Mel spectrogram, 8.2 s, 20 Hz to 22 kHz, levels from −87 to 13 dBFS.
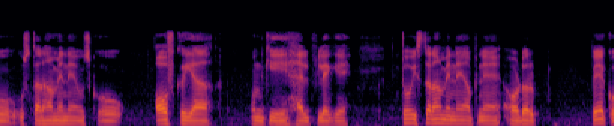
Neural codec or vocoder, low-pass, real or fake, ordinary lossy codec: codec, 16 kHz, 4 kbps, X-Codec, WavLM features, trained on Multilingual LibriSpeech; none; fake; none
